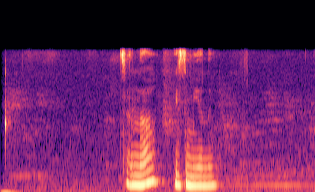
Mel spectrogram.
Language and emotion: Russian, neutral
